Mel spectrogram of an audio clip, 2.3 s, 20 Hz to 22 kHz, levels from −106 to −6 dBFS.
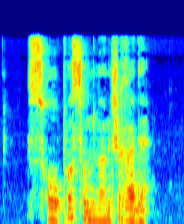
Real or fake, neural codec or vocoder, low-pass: real; none; 10.8 kHz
